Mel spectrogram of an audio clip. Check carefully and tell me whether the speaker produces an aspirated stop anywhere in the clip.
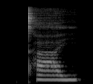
yes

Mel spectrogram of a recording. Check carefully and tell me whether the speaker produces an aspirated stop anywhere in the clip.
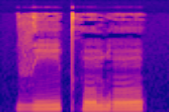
yes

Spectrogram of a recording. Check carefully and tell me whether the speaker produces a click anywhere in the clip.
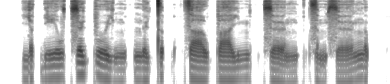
no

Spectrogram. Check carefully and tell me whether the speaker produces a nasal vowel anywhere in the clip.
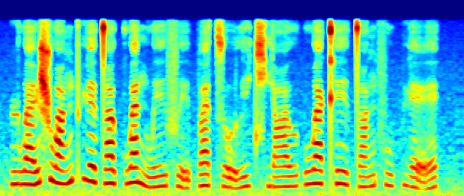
no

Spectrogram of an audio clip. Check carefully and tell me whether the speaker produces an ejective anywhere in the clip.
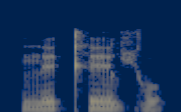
no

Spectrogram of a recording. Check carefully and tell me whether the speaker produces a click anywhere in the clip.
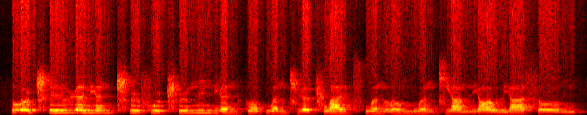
no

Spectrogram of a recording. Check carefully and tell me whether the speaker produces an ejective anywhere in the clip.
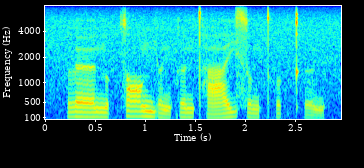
no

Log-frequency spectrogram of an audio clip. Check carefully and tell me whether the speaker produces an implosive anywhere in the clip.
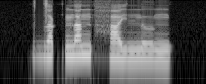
no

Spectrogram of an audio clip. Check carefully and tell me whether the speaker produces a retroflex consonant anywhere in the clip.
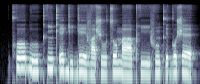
no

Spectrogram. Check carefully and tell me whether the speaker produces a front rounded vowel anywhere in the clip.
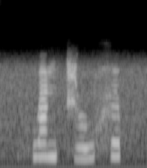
no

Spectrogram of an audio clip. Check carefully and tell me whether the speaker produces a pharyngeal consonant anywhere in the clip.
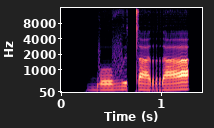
no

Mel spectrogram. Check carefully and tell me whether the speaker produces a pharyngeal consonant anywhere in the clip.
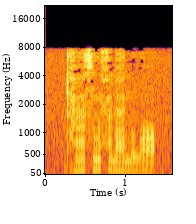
yes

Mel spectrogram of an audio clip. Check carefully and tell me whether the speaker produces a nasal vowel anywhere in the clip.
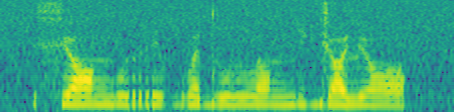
no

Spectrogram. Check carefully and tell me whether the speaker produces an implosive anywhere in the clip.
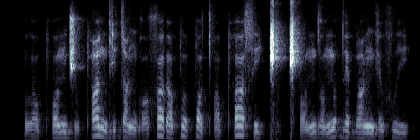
no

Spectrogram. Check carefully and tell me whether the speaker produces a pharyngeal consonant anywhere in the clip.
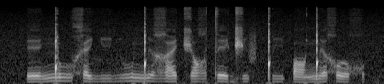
no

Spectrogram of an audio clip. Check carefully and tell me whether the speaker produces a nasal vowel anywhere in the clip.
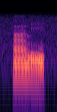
yes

